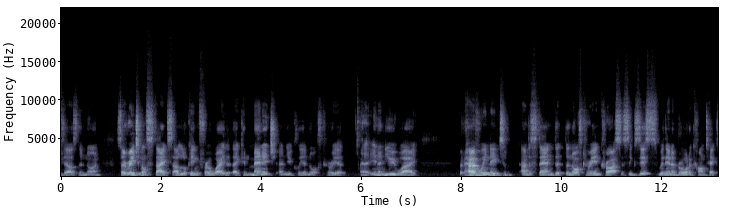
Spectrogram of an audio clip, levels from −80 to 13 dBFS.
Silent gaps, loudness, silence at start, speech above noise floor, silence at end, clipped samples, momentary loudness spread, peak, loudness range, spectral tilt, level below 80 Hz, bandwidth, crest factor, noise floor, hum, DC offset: none; -24 LUFS; 0 s; 42 dB; 0 s; under 0.1%; 14 LU; 0 dBFS; 5 LU; -3 dB/octave; -72 dBFS; 13.5 kHz; 24 dB; -67 dBFS; none; under 0.1%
